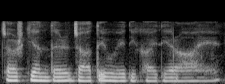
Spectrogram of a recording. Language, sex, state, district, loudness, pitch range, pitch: Hindi, female, Arunachal Pradesh, Papum Pare, -17 LUFS, 160-180 Hz, 170 Hz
